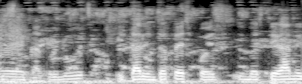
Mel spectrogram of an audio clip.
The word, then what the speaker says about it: Cthulhu: Yo no sé si será en todo el territorio nacional o será solo en Cantabria, pero tenemos una movida que nadie sabe si se dice Cthulhu o se dice Tulu y anda todo el mundo peleándose. – No, bueno, se pronuncia Cthulhu.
